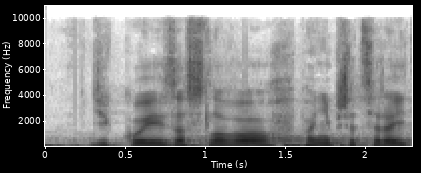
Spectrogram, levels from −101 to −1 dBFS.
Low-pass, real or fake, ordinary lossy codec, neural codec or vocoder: 9.9 kHz; real; MP3, 96 kbps; none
